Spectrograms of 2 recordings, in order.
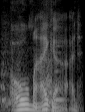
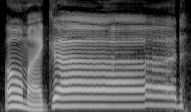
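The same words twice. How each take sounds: First: It is said plainly, without much drama. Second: It is said in an exaggerated, dramatic way. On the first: The speaker calls it wrong. "That's not how you say "oh my god,"" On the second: The speaker calls it right. "You're supposed to say it like this"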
